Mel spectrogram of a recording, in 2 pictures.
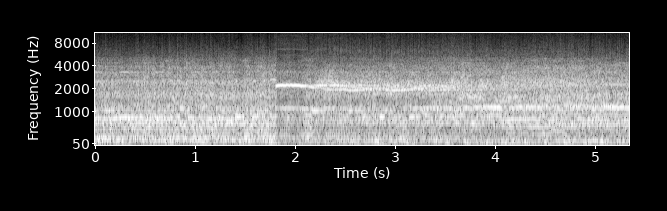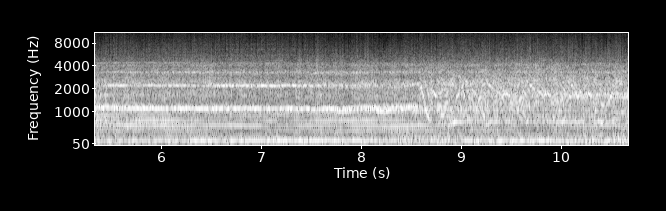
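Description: Loud live rock band playing, with guitar and rhythm section. A high note is held from about two seconds in until near the end, bending slightly at first.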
